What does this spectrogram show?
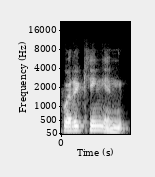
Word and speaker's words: Wedeking: And Brian, can you tell us, is it, I want to get the pronunciation, is it Wedeking, Father Wedeking? That's right, Father Wedeking from Shiprock, New Mexico.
